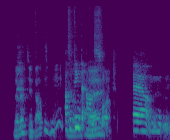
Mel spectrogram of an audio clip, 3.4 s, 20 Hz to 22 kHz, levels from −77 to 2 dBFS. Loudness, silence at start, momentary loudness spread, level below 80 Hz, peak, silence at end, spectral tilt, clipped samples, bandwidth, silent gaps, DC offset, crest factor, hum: -37 LUFS; 0.25 s; 12 LU; -74 dBFS; -20 dBFS; 0 s; -4.5 dB/octave; under 0.1%; 19 kHz; none; under 0.1%; 18 dB; none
